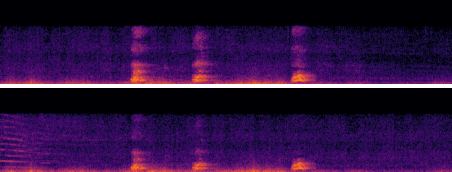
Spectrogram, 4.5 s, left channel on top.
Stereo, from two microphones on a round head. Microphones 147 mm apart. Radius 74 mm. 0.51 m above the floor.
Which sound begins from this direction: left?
A dog barking, at 1.3 s.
